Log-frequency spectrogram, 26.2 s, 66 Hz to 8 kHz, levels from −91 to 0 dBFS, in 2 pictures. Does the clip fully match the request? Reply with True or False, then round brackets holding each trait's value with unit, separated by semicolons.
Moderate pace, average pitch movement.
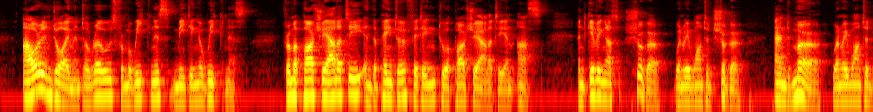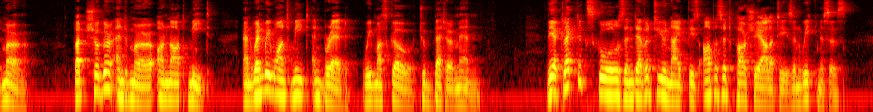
True (150 wpm; 4.1 semitones)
